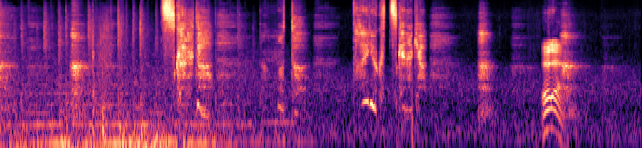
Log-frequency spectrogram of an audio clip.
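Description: A young man speaks wearily, panting.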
